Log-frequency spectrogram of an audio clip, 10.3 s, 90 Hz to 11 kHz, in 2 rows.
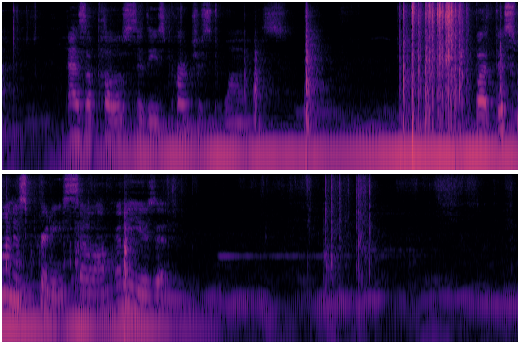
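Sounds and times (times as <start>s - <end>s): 
low steady hum: 0.0s - 8.6s
speech: 0.7s - 3.1s, 4.7s - 7.0s
deck of playing cards being shuffled: 8.2s - 8.9s
cards popping out of deck: 8.4s - 8.9s.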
